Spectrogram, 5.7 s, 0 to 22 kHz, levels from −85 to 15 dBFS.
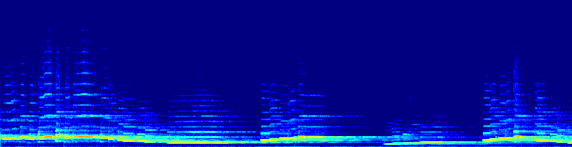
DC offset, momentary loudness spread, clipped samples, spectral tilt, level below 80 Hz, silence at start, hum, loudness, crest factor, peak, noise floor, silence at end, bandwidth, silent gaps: under 0.1%; 21 LU; under 0.1%; 1 dB/octave; -68 dBFS; 0 s; none; -21 LUFS; 14 dB; -10 dBFS; -45 dBFS; 0 s; 11.5 kHz; none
